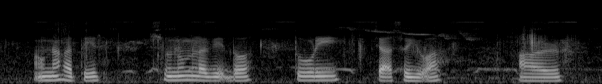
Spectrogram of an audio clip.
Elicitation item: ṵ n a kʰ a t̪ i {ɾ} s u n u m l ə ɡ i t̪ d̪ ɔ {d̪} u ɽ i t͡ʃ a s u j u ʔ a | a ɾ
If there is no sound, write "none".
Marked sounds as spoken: ɾ, t̪

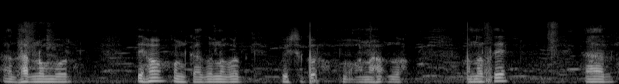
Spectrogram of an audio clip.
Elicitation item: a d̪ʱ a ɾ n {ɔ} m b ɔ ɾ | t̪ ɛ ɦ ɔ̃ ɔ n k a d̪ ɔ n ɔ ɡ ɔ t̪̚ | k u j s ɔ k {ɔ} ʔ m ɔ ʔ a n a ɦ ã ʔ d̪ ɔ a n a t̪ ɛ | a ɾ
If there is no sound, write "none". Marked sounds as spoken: ɔ, ɔ

